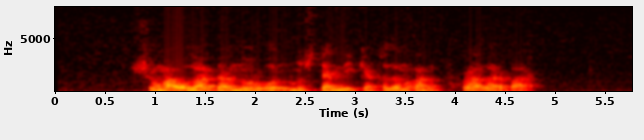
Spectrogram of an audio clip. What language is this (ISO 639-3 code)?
uig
